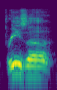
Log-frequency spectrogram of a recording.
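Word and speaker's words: Briza: I think I go Brisa. That's one of those, the classical pronunciation of the I sound is more of an E sound, but the American English pronunciation tends to drift a little over to calling this I, right?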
